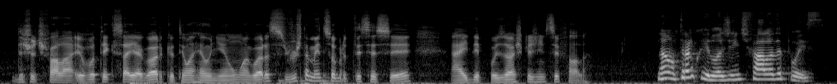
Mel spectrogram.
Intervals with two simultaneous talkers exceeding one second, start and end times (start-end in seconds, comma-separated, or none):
none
